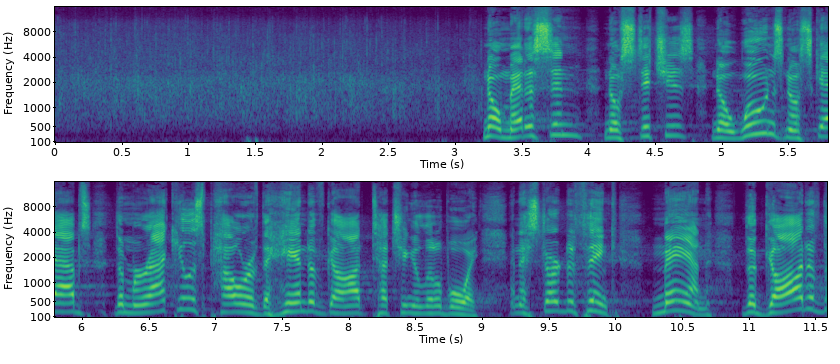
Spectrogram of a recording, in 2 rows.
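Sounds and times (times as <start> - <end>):
audience clapping: 0.0 - 3.5
speech: 3.2 - 11.5.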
